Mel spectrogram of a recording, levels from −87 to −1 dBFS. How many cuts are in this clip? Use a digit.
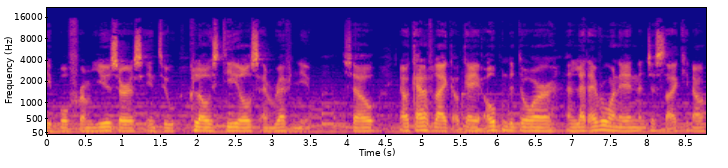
0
